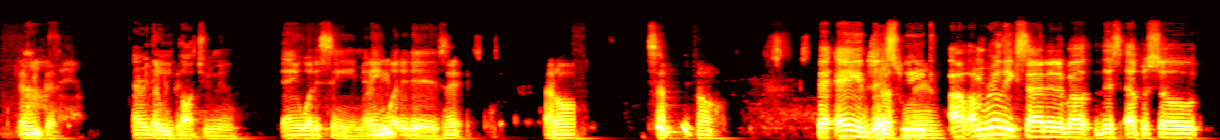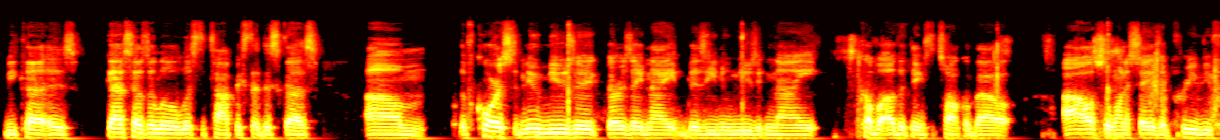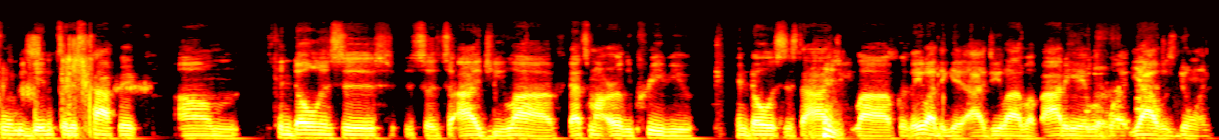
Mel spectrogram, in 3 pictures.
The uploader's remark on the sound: once again through Zoom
